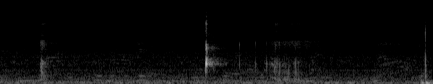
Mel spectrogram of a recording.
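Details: Three short, sharp hiccups in about four seconds from a newborn baby a few hours old, the baby's first hiccups.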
